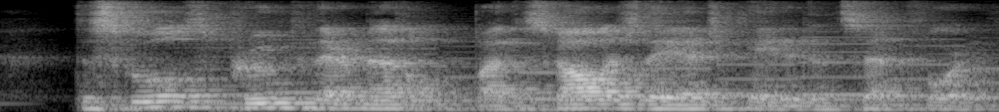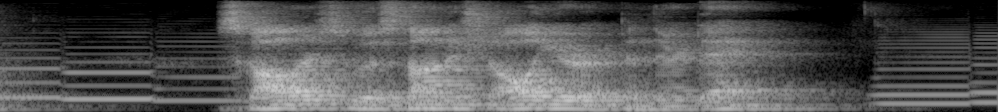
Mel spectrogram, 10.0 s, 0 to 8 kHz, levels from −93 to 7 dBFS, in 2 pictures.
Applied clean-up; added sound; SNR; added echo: none; Wind instrument, woodwind instrument; 15 dB; reverberation time 1.0 s.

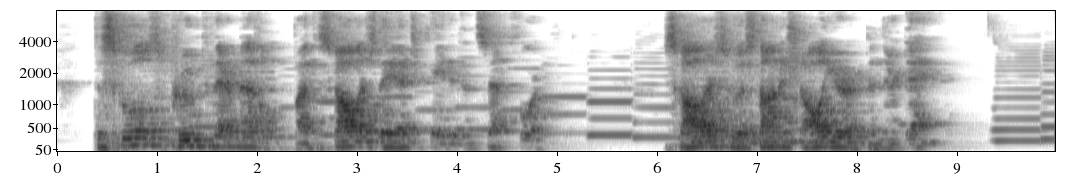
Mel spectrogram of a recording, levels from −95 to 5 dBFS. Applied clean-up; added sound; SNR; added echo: classical method WPE with log-MMSE.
